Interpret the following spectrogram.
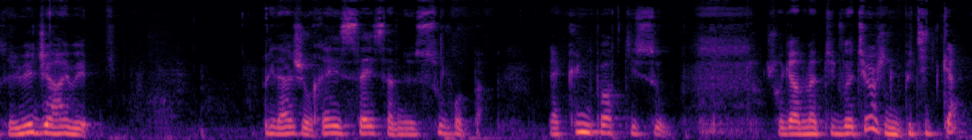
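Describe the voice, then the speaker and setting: A woman's voice: lowish voice, steady tone, a little fast, long pauses, warm tone, breathy edge. A woman psychic medium vlogging casually, telling a story with many fillers and repetitions. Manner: chatty, many fillers and repeated phrases. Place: at a friend's country house.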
